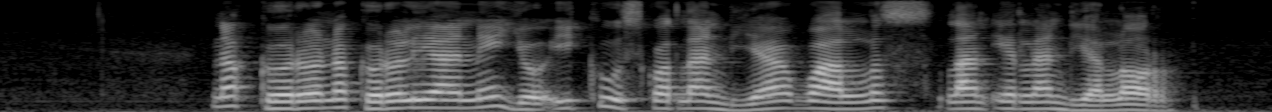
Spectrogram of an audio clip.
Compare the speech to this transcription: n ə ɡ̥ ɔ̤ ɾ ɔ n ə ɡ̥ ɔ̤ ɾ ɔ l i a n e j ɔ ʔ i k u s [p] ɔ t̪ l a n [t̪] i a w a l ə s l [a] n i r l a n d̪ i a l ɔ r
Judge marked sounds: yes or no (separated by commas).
no, no, yes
